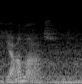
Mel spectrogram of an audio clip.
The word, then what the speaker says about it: Yamaha: Hoe spreek je dat uit? Ik zeg Yamaha's.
